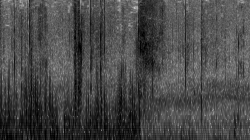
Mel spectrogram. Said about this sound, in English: I can hear cracks in my shoes while I'm walking.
